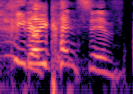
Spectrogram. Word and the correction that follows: Pevensey: Hannah, how do you say their last name? – Pevensey. – Peter Pevensey.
